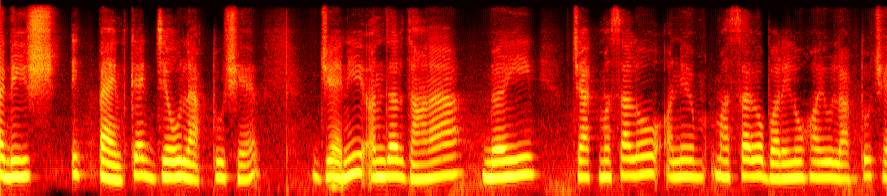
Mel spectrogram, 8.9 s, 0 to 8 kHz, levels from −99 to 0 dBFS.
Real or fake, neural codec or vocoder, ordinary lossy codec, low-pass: fake; codec, 16 kHz, 0.5 kbps, X-Codec, HuBERT features, trained on LibriSpeech; none; 7.2 kHz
